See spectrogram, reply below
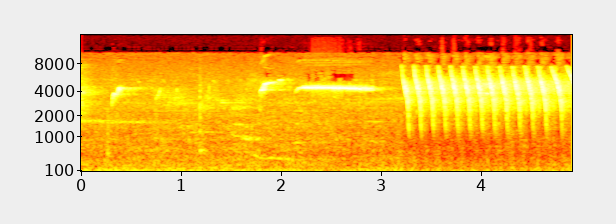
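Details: Champion canary for training home caged birds: soft scattered notes, a long sustained whistle, then a bright, rapid trill of repeated sharp down-slurred chips.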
